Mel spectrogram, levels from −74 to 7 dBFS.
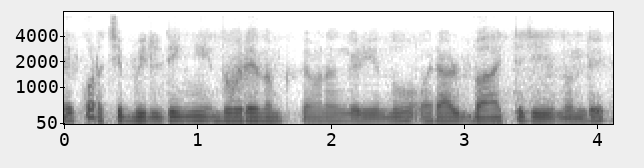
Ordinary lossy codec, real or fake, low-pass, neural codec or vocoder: none; fake; 7.2 kHz; codec, 24 kHz, 0.9 kbps, DualCodec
